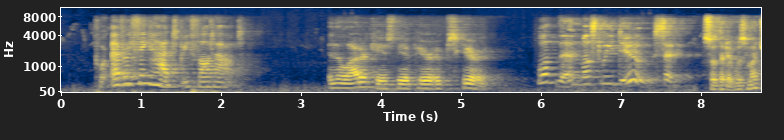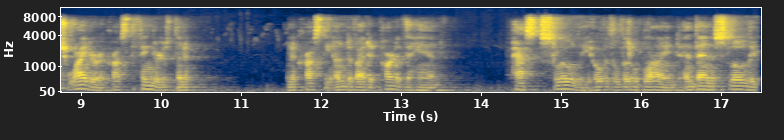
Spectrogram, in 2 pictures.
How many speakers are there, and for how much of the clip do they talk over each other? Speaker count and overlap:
4, no overlap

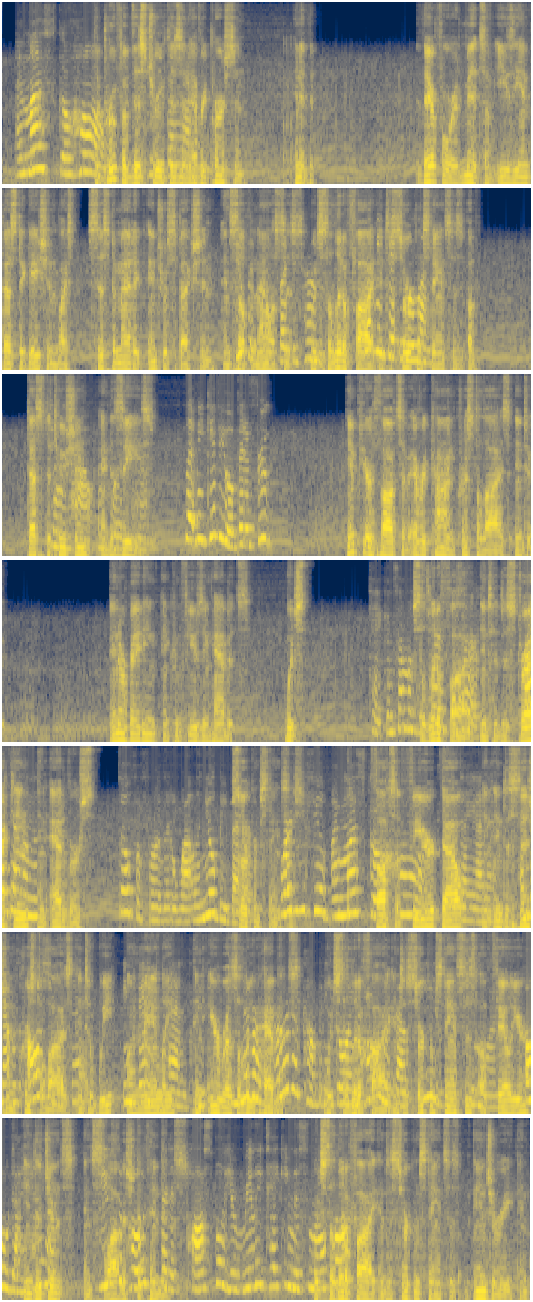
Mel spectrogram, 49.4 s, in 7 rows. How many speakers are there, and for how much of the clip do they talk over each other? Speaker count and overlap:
2, about 44%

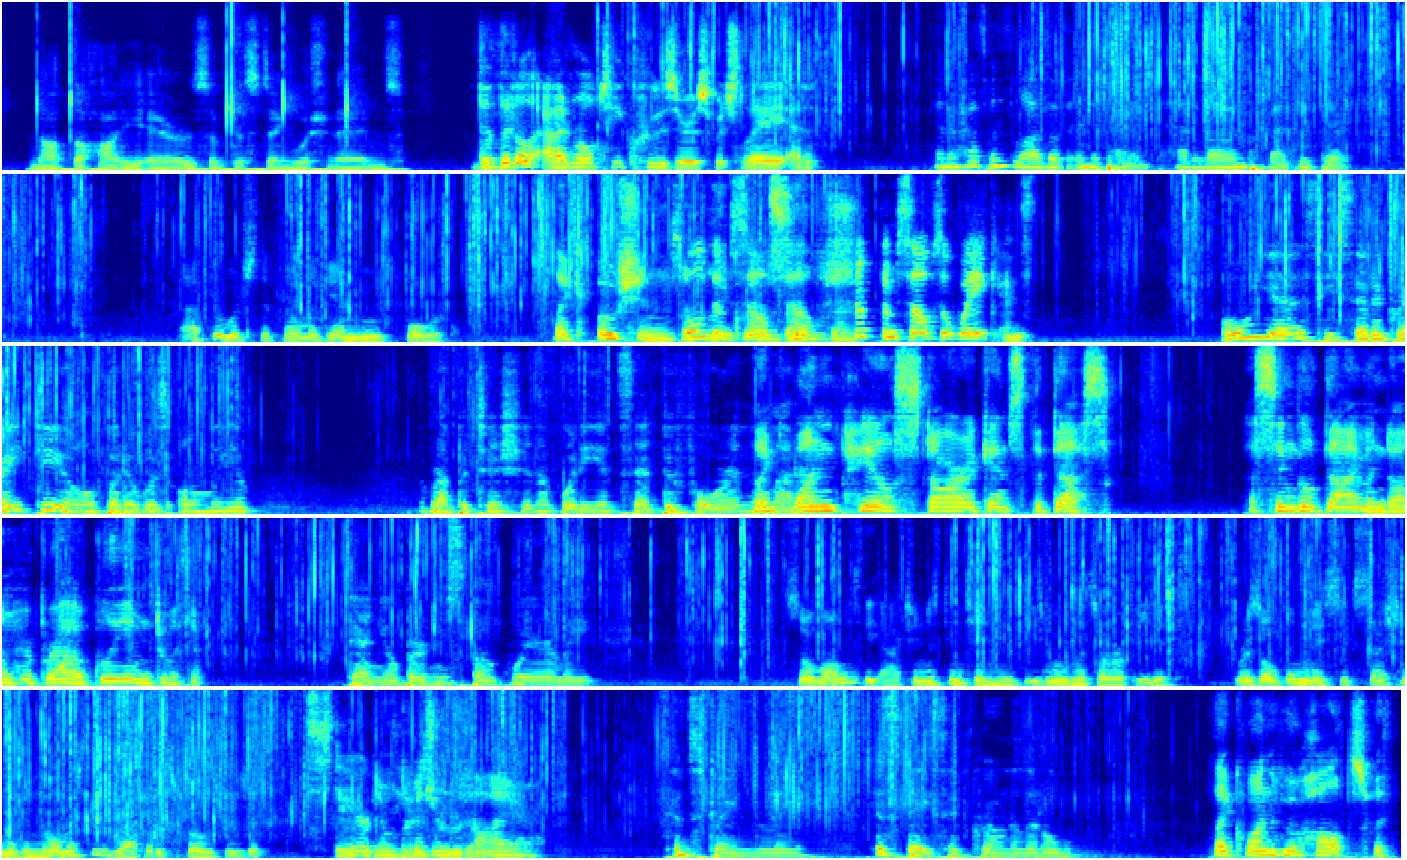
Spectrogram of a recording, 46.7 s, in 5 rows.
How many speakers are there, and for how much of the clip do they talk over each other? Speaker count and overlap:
7, about 6%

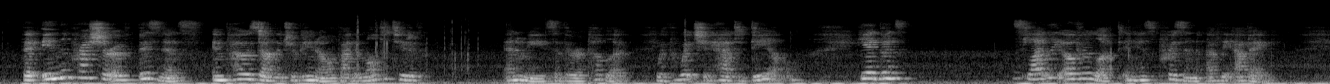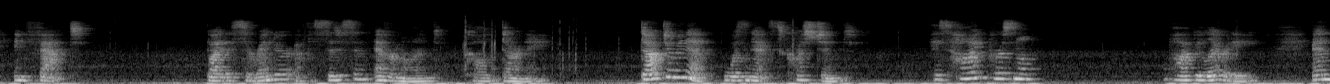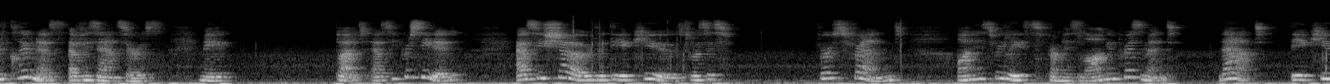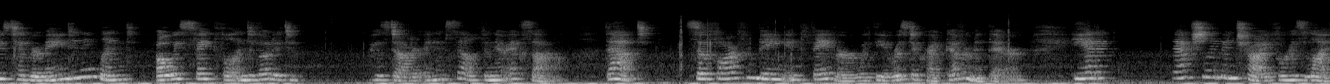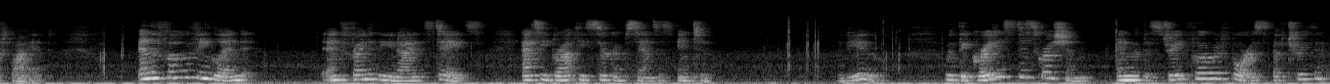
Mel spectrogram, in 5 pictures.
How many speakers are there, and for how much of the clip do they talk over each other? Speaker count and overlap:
1, no overlap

